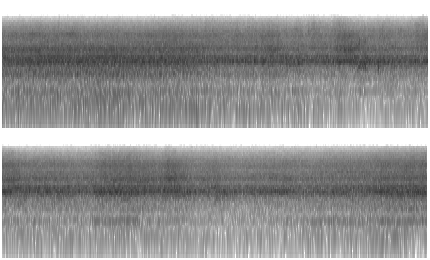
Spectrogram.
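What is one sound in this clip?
Wind rushes loudly past a moving motorcycle.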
